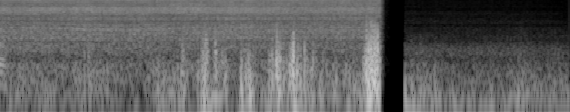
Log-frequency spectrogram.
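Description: Water pouring over a dam's curved spillway weirs: a steady rushing noise, with wind buffeting the microphone in gusts during the second half. It cuts off suddenly about three seconds in, leaving only faint background noise.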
